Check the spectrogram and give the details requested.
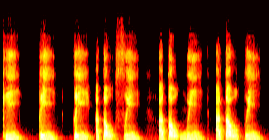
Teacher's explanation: tafkhimnya itu adalah tafkhim yang paling rendah levelnya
